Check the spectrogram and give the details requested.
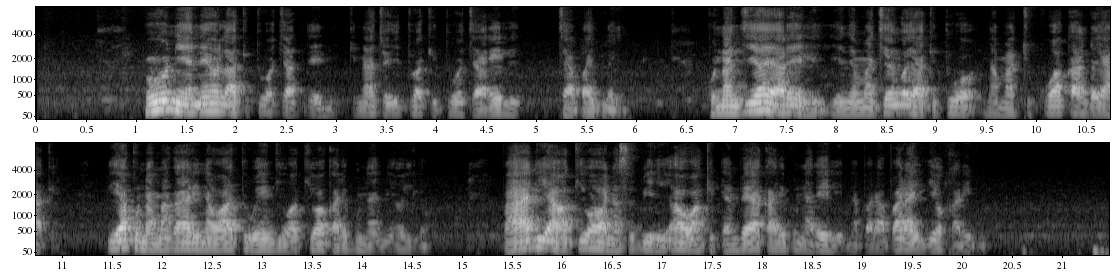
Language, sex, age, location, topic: Swahili, male, 50+, Nairobi, government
